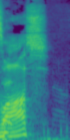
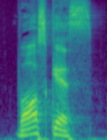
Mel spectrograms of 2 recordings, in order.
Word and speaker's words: Vosges: V-O-S-G-E-S. Vosges. – It's not even close. – Voss. – It's not even close. – Voss. Voss. It's just the G, because it's German, that you swallow the G, so it's Voss.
